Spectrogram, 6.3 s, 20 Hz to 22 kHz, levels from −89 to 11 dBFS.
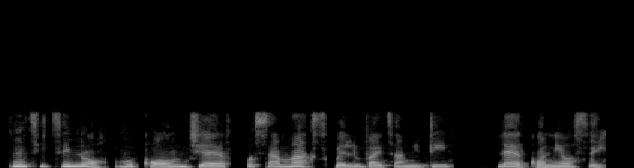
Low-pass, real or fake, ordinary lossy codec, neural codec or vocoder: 7.2 kHz; fake; MP3, 64 kbps; codec, 16 kHz, 2 kbps, FunCodec, trained on LibriTTS, 25 frames a second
